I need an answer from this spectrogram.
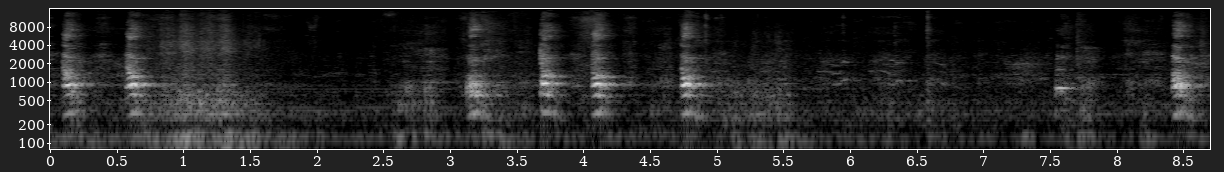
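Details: Boston Terrier puppy born on May 3, sleeping soundly indoors, gives short, high squeaky whimpers in irregular bursts, several close together, then quiet gaps between faint breathy rustles.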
